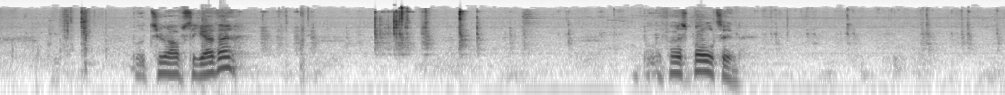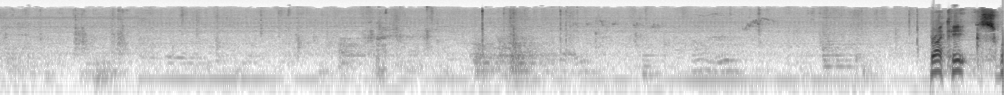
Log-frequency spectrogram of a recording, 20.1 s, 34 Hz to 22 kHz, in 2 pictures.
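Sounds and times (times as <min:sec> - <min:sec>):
low steady hum: 0:00.0 - 0:20.0
metallic clicks of bolts: 0:03.7 - 0:04.9.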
